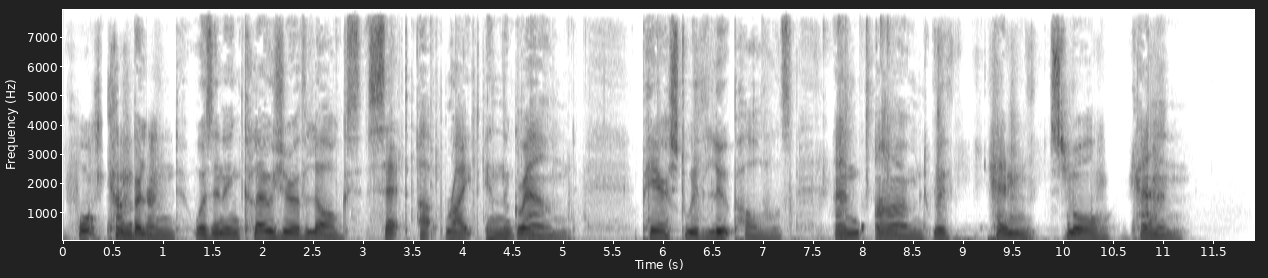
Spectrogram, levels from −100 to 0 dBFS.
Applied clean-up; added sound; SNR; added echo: neural mask model Resemble Enhance denoiser.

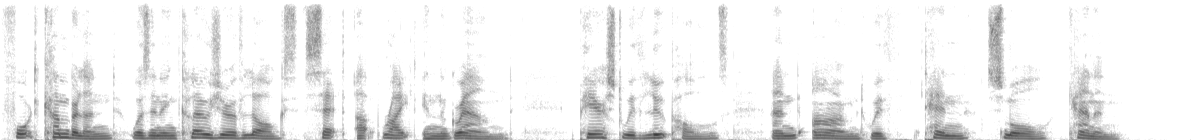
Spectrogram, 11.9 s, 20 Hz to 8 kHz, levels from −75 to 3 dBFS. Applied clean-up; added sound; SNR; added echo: none; none; none; none.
